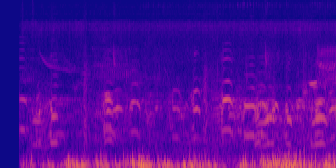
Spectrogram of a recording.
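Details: Geese on the Kanik Nature Trail, several birds giving short, nasal, overlapping honks in quick succession, with a steady low rumble of wind or handling noise underneath.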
